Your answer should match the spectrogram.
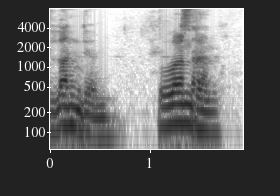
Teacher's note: the second one is a schwa sound · the first vowel is ah like in up because we have an o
